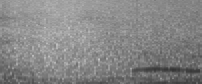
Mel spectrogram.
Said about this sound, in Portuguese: Olha como as pessoas passam aí, você vê, a moto está estourando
